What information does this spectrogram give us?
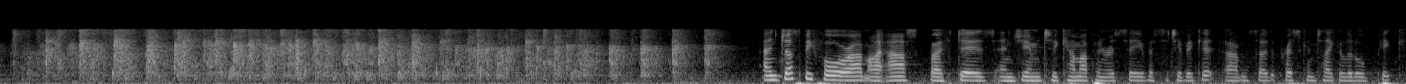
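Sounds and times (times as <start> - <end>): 
round of applause: 0.0 - 7.3
speech: 7.6 - 14.0.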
